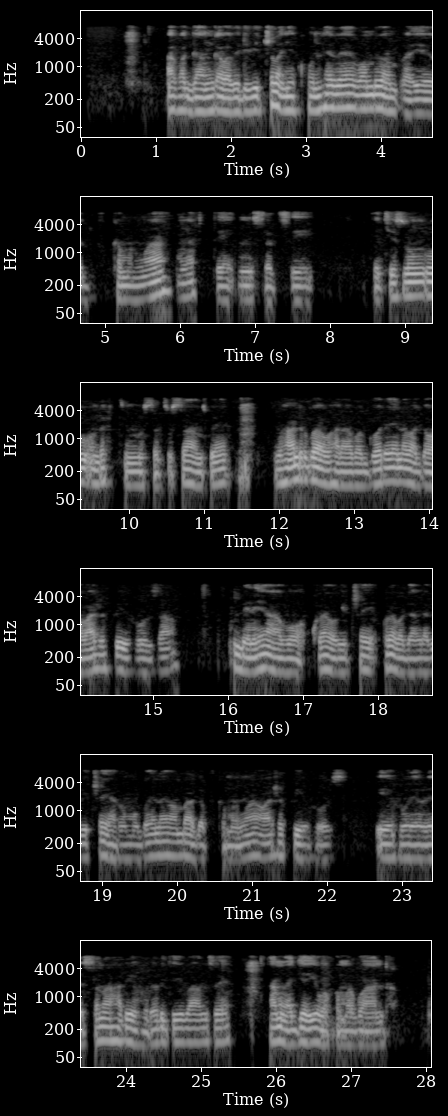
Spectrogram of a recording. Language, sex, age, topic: Kinyarwanda, male, 18-24, health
